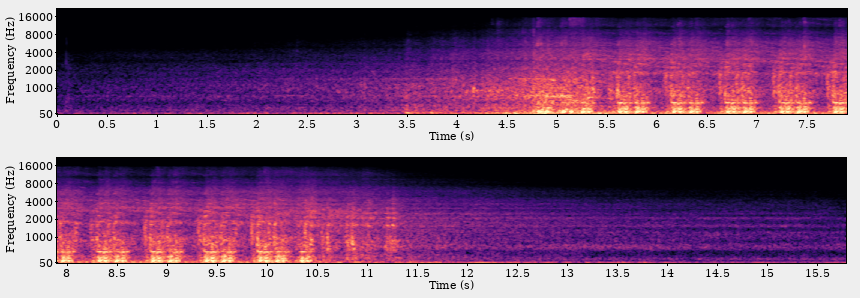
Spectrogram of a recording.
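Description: Express passenger train passing through the station at speed: a rush that builds up, then about six seconds of rhythmic wheel clatter over the rail joints, roughly two clacks a second, fading away as the train goes by.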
